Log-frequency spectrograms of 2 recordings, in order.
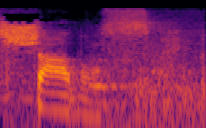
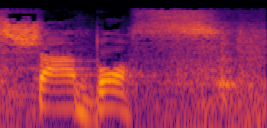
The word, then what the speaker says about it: Shabbos: So someone explained, I don't know if this is true, but someone explained to me, in Hebrew, there's no such thing as Shabbos. It's Shabbos. It's Milara. The emphasis, the syllable is on the base.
